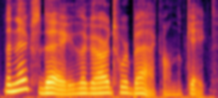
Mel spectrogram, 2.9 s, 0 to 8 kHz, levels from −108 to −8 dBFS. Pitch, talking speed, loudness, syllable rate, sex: 160 Hz, 205 wpm, -17 LUFS, 4.1 syllables/s, female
